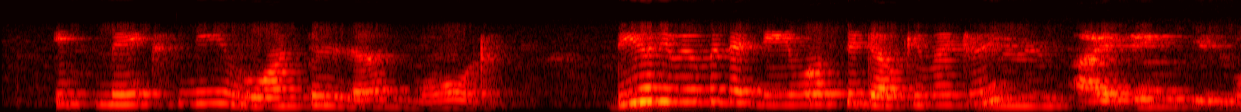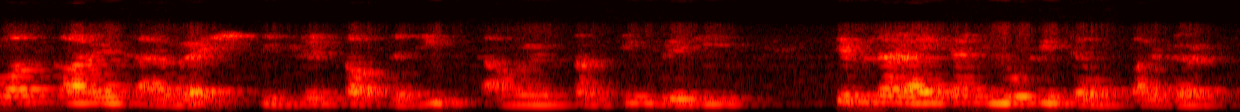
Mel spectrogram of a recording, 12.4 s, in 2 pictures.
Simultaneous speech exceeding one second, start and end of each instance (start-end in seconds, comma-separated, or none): none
